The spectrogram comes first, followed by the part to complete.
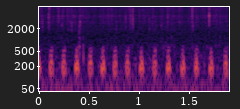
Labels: {"label": "biophony, grazing", "recorder": "SoundTrap 600 or HydroMoth"}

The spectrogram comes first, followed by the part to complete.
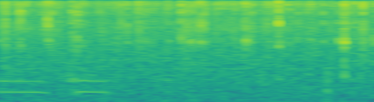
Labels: {"label": "ambient", "recorder": "HydroMoth"}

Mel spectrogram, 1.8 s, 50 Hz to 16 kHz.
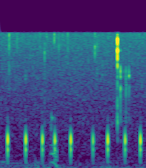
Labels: {"label": "biophony, knock croak", "recorder": "SoundTrap 300"}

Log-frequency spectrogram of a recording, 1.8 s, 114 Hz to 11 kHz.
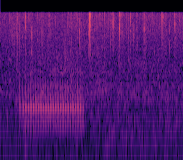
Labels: {"label": "biophony, croak", "recorder": "SoundTrap 500"}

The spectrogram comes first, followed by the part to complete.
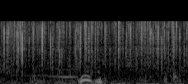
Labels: {"label": "biophony, cascading saw", "recorder": "SoundTrap 600 or HydroMoth"}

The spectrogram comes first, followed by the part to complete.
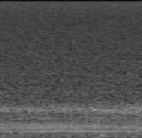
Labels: {"label": "anthrophony, boat engine", "recorder": "HydroMoth"}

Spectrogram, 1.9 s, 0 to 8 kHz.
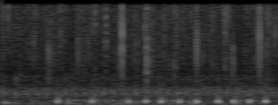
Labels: {"label": "biophony, pulse", "recorder": "SoundTrap 500"}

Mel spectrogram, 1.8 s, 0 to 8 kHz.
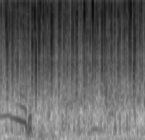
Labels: {"label": "biophony, cascading saw", "recorder": "SoundTrap 600 or HydroMoth"}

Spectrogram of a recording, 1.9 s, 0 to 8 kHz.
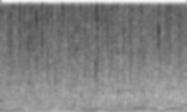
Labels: {"label": "biophony, midshipman", "recorder": "SoundTrap 500"}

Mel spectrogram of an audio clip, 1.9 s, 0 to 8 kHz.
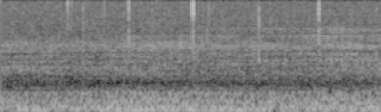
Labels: {"label": "anthrophony, boat engine", "recorder": "SoundTrap 300"}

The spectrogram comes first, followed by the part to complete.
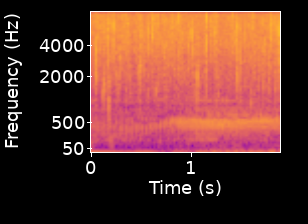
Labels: {"label": "biophony", "recorder": "SoundTrap 300"}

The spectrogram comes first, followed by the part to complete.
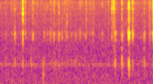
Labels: {"label": "ambient", "recorder": "HydroMoth"}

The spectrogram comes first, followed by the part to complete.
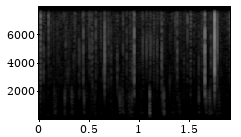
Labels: {"label": "biophony, sea urchins (Echinidae)", "recorder": "SoundTrap 600 or HydroMoth"}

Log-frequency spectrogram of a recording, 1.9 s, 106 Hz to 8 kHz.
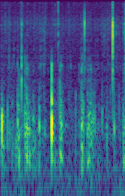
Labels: {"label": "biophony, sea urchins (Echinidae)", "recorder": "SoundTrap 600 or HydroMoth"}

